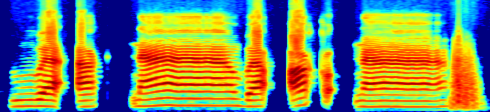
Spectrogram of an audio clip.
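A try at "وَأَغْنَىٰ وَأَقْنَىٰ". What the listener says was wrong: Wa aghna wa aqna. Hutangmu ya G-nya nggak bisa juga. Wa aghna wa aqna. Wa aghna wa aqna. Huwa aghna wa aqna. Huwa aghna wa aqna.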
